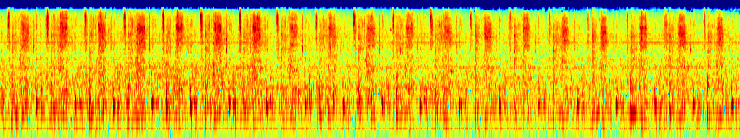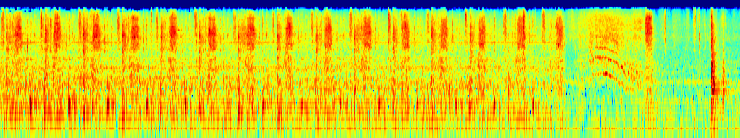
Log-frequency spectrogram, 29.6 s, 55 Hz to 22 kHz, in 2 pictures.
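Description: Xanté Impressia digital press with its Enterprise high-speed feeder and output conveyor printing #10 envelopes at about 78 per minute, a steady run of regular clicks over a mechanical hum. Near the end it quietens, with a falling whine as it winds down.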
